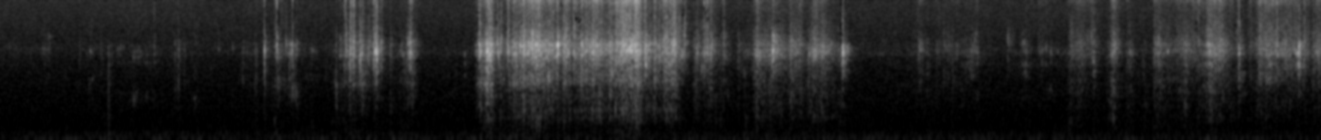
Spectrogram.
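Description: A food wrapper or bag crinkling and rustling as it is handled. It comes as scattered crackles at first, turns into a dense rustle from about three and a half to six seconds in, then thins out to occasional crackles.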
